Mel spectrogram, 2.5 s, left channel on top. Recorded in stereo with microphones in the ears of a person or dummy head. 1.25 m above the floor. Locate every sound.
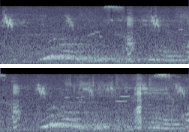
0.5 s a woman speaking: 40° right (ahead or behind), 6 m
